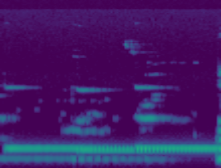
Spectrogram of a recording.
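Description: Electronic keyboard holding a steady low note together with its octave, a fast waver in the tone coming in about halfway through.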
